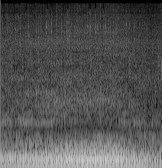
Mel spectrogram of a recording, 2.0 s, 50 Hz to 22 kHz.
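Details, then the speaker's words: 2023 BMW M240i salvaged from a wreck, first start after a dead battery, running on distilled water in place of coolant: smooth, even rev that rises and settles with no knocks or rattles; healthy engine rev. "Dude, that sounds so good too."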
